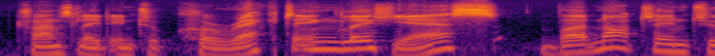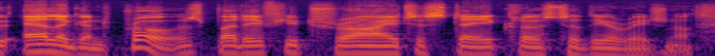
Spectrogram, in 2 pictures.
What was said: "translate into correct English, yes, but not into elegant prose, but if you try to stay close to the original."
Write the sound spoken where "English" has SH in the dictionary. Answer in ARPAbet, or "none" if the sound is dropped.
SH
